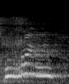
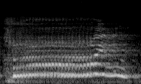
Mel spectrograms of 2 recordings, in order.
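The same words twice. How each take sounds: First: Short, high trilled ring; brief high-pitched bell trill; short phone ring. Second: Long, high trilled ring; drawn-out high-pitched bell trill; long phone ring. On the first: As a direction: mimic one quick high telephone ring. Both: Retold or imitated. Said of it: "a short and a long".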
